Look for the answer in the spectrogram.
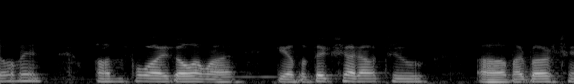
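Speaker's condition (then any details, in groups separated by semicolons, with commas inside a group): Spastic quadriplegic cerebral palsy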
